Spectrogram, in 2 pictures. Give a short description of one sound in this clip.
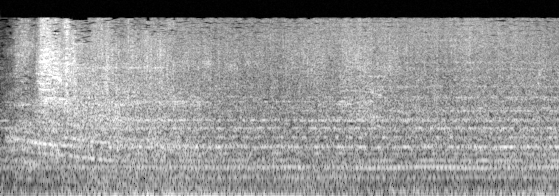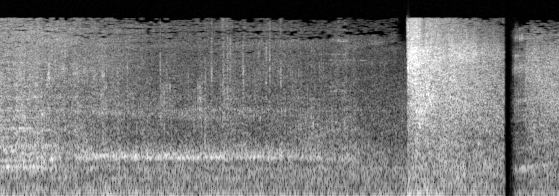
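Fire roars and crackles loudly.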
